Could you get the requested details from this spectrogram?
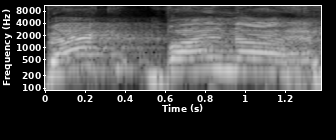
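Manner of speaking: slow shouted title, laughing; shouted slowly. Shown as a demonstration. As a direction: call out the name slowly with a laugh. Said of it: "What is it called?".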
